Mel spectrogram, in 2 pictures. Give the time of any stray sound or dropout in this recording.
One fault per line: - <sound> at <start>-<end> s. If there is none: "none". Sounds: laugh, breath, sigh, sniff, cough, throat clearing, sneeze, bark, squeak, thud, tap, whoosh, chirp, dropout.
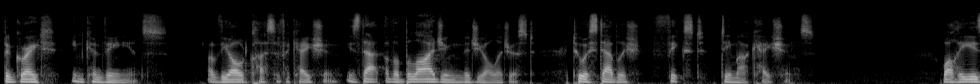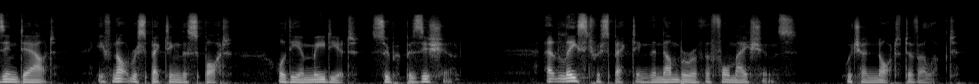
none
